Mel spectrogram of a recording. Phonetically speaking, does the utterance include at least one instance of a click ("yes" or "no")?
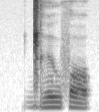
yes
